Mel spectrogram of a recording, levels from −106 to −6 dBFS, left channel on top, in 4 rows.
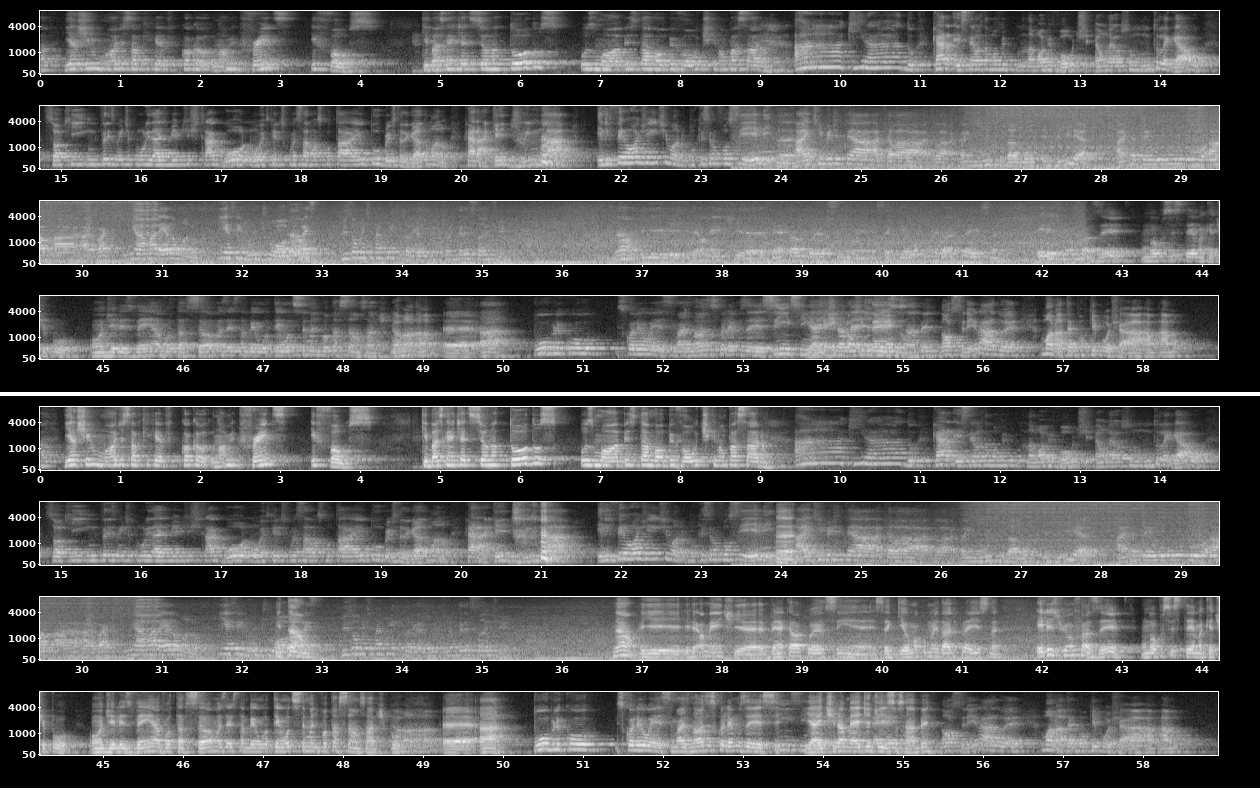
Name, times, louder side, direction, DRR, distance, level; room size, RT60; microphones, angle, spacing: voice 1, 0.0-3.1 3.4-4.1 4.8-6.5 6.8-9.2 21.0-21.2 23.9-24.2 32.4-32.9 36.6-41.6 41.9-48.8 49.2-53.5 53.8-55.4, right 6 dB, 70° right, 0.3 m, -26 dB
voice 2, 9.0-14.5 14.8-21.3 21.7-23.9 24.2-27.8 28.2-32.9 33.2-35.3 48.6-49.2 53.4-55.1 55.4-58.4, left 2 dB, 25° left, 0.5 m, -31 dB
sound 1, 23.4-42.6, left 3 dB, 80° left, 0.4 m, -37 dB
sound 2, 26.1-30.9, equal, 45° left, 1.1 m, -31 dB
4.6 x 3.3 x 2.7 m
head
